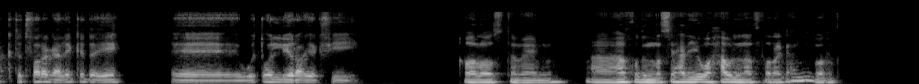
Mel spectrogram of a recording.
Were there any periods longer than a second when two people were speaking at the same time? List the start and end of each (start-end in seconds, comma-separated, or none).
none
